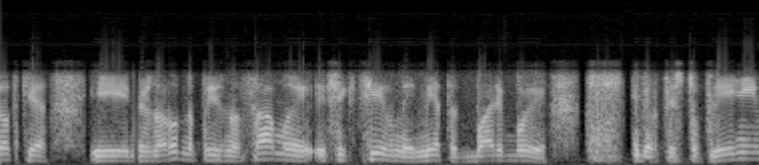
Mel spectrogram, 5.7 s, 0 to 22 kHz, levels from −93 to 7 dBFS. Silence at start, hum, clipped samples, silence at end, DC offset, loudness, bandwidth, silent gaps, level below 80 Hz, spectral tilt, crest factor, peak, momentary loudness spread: 0 s; none; under 0.1%; 0 s; under 0.1%; -18 LUFS; 7.6 kHz; none; -64 dBFS; -6.5 dB/octave; 16 dB; -2 dBFS; 4 LU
